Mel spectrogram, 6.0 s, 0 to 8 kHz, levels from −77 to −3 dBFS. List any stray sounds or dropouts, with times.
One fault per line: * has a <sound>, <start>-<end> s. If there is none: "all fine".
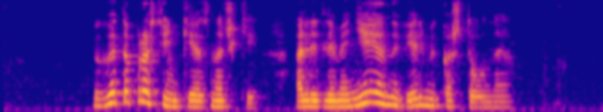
all fine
